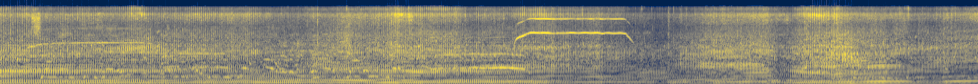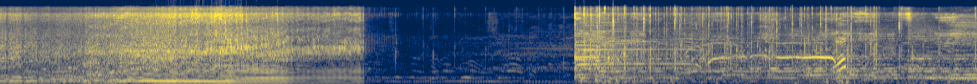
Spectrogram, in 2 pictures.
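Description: Motorcycle engine revving up and down hard during a smoking burnout, over loud music. The sound drops away sharply for about two seconds near the end, then comes back.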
